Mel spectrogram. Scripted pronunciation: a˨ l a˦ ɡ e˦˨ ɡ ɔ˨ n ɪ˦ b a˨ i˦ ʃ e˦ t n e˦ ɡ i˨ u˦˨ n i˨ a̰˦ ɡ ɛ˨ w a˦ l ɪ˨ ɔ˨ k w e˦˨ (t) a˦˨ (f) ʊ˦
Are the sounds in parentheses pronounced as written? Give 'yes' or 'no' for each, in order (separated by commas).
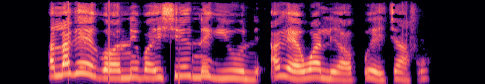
no, yes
